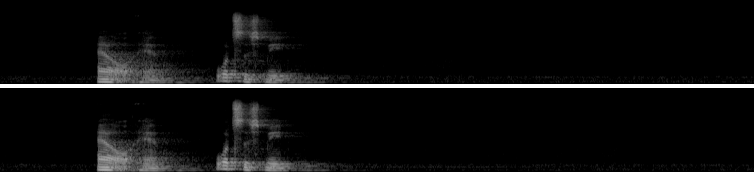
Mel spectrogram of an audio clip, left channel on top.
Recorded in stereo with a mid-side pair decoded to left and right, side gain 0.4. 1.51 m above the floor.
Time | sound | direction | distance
1.0 | a man speaking | 40° right | 0.5 m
